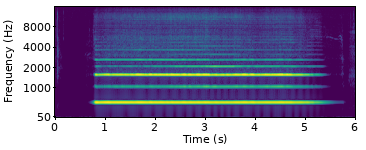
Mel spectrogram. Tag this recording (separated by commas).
Musical instrument, woodwind instrument, Music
